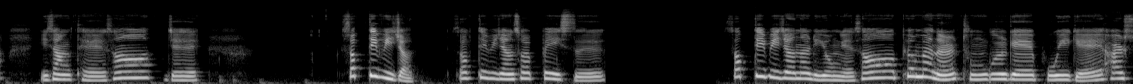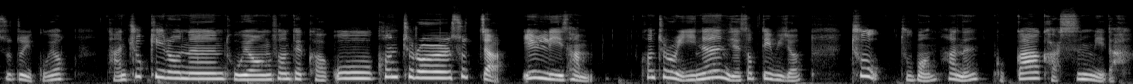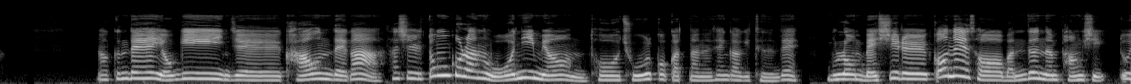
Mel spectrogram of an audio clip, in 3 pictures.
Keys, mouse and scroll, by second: 2.2-5.5 drag, 7.4 click, 12.6 click, 13.3 click, 18.0 super+2.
